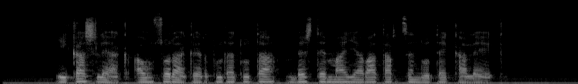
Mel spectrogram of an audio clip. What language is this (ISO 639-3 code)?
eus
